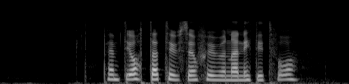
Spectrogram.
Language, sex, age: Swedish, female, 40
